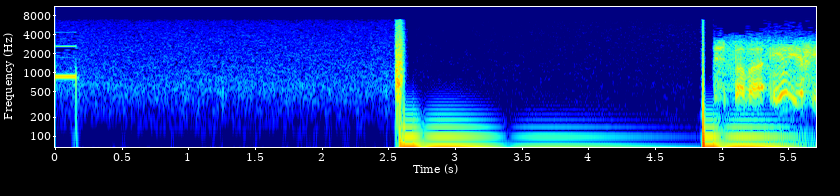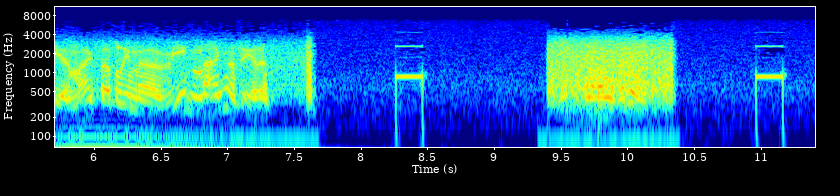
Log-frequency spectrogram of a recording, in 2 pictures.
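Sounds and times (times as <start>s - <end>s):
hissing radio static with weak radio transmission: 2.6s - 7.8s, 9.4s - 10.4s
speech: 5.1s - 7.6s.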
